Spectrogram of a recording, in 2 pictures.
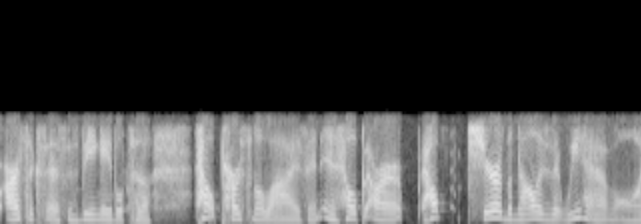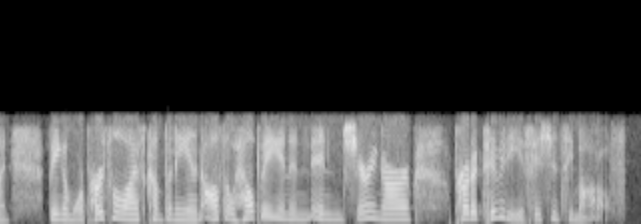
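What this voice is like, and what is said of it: Southern drawl. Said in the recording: “I love that Southern drawl.”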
